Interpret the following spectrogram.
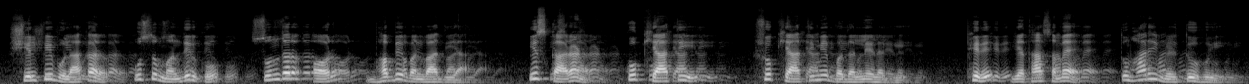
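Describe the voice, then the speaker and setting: A man narrating a devotional scripture story in a measured storytelling cadence. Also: on the high side, dark tone.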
